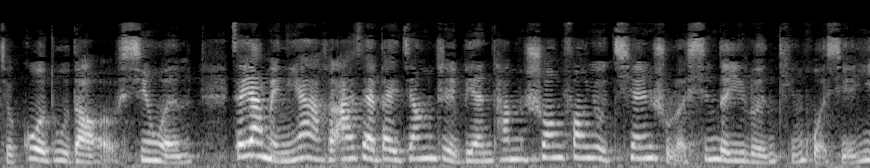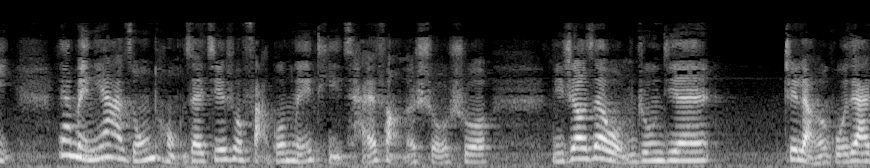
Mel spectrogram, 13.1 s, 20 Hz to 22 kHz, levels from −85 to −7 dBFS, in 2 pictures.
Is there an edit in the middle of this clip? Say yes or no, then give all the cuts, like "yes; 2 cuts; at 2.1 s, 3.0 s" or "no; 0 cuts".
no; 0 cuts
